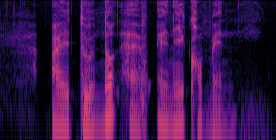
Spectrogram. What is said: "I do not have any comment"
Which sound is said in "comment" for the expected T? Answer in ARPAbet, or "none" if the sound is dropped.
none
